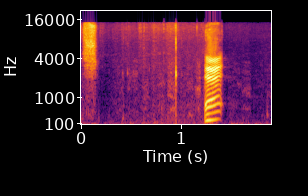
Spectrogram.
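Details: Rescue puppy among several young female Lab, hound and retriever mixes lets out one short, harmonic bark after a quiet stretch; a person's brief speech sound and a click come earlier.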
